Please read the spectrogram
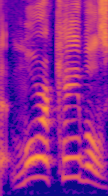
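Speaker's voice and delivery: amused, high and loud exclamation; laughing. Real, not acted. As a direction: laugh it out in disbelief. Laughing at the cable pile.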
